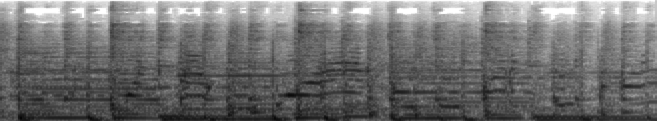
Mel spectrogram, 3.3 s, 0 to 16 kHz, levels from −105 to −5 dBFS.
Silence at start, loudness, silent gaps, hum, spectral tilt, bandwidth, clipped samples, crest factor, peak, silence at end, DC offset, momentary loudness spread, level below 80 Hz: 0 s; -16 LUFS; none; none; -5 dB/octave; 15 kHz; under 0.1%; 14 dB; -2 dBFS; 0 s; under 0.1%; 6 LU; -24 dBFS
